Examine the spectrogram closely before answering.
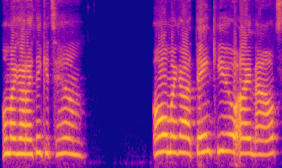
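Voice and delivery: high, loud burst of real excitement; excited gasp. Real, not acted. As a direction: gush with sudden thrill. Viewer sends sticker, news breaks.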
